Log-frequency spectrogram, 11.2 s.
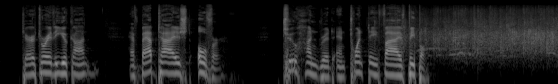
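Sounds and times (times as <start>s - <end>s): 
speech: 0.5s - 1.9s, 2.6s - 4.5s, 5.7s - 8.7s
congregation applause at a church district gathering: 7.9s - 11.1s.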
